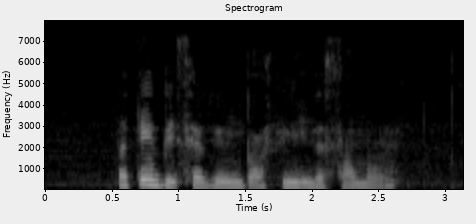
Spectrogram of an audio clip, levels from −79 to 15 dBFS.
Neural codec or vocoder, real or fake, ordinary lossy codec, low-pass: codec, 44.1 kHz, 3.4 kbps, Pupu-Codec; fake; none; 7.2 kHz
